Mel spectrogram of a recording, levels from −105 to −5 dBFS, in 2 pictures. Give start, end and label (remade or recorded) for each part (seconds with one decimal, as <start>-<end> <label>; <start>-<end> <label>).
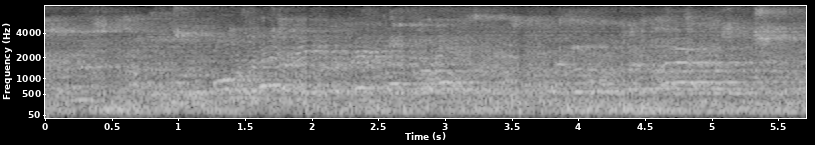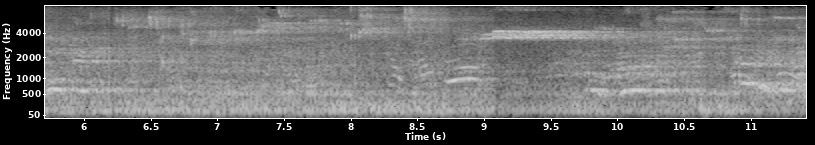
0.0-0.7 remade; 0.7-3.1 recorded; 3.1-5.8 remade; 5.8-11.4 recorded

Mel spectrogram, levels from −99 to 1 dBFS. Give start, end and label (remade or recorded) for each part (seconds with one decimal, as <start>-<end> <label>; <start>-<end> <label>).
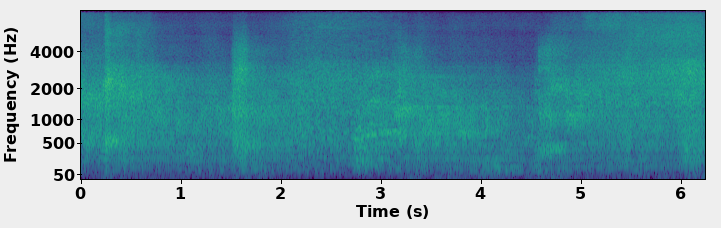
0.0-2.1 remade; 2.1-3.2 recorded; 3.2-6.2 remade

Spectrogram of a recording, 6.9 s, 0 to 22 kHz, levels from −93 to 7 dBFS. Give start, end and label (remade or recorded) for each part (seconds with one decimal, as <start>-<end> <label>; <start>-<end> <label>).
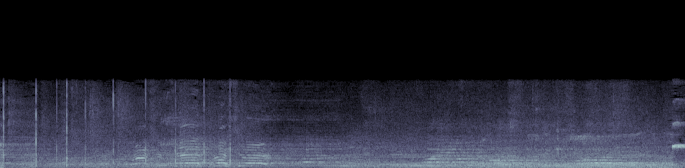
0.0-2.6 recorded; 2.6-3.4 remade; 3.4-6.9 recorded

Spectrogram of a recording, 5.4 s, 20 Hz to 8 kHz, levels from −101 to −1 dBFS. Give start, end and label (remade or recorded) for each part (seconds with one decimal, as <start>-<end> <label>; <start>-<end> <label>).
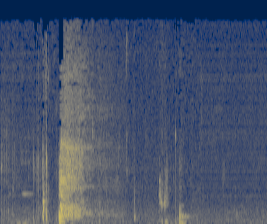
0.0-0.8 remade; 0.8-4.0 recorded; 4.0-5.4 remade

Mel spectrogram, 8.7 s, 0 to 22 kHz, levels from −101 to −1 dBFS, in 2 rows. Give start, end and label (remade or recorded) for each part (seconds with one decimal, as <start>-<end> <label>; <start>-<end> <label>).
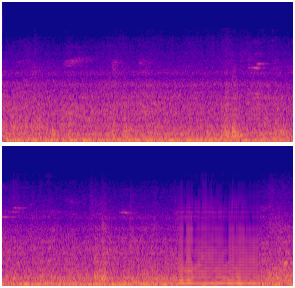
0.0-7.0 recorded; 7.0-8.2 remade; 8.2-8.7 recorded

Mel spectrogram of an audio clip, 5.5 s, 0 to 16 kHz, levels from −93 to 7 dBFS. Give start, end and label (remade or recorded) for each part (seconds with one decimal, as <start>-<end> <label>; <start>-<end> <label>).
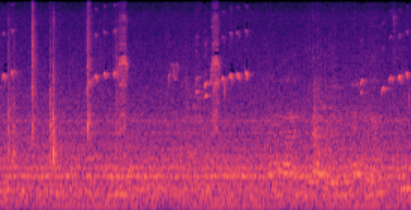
0.0-4.4 recorded; 4.4-5.1 remade; 5.1-5.5 recorded

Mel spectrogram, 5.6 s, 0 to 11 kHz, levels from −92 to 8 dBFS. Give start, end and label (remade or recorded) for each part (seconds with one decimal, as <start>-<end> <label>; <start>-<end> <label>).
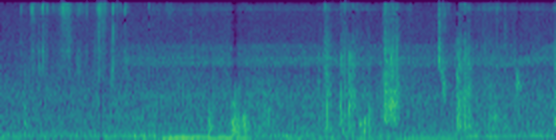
0.0-1.5 recorded; 1.5-4.1 remade; 4.1-4.6 recorded; 4.6-5.6 remade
